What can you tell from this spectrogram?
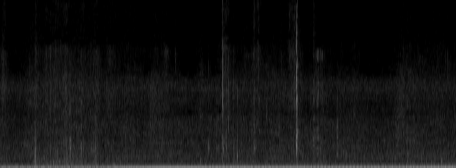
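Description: A steady low mechanical hum, a little louder from about a second in, with a few faint clicks over it.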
